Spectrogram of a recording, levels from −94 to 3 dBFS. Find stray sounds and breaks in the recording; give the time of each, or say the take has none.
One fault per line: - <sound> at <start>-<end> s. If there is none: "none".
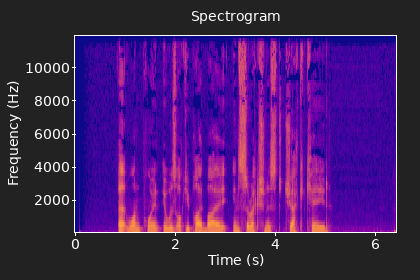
none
